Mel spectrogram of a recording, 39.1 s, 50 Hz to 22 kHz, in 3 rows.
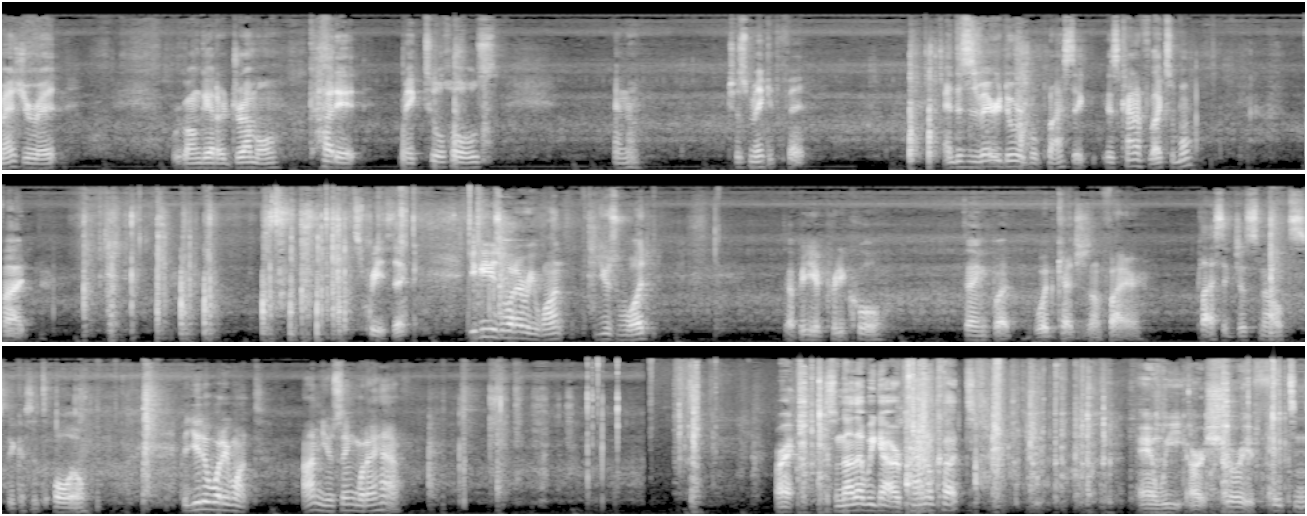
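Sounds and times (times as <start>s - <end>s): plastic rustling scrape: 35.7s - 37.8s.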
